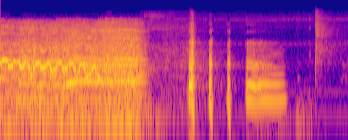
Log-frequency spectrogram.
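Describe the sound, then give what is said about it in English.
A spectator in the stands at a football game, just after a touchdown, imitates a horse whinny with a long, loud, wavering vocal neigh, followed by a few sharp tongue clicks mimicking hoofbeats and a short snorting whinny at the end, over crowd yelling. “Right, they just scored a touchdown, so there's a lot of other ambient noises, and you can still hear loud and clear a perfect rendition of a horse call.”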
